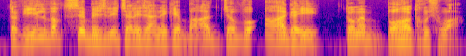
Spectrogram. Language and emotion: Urdu, happy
